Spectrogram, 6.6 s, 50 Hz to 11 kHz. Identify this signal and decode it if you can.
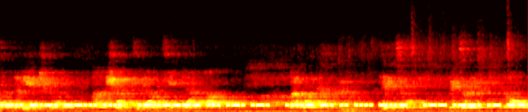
Morse code, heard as a keyed tone, machine-sent, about 39 wpm, 790 Hz, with the noise of a subway station. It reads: … A1SRR 4NIHX …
